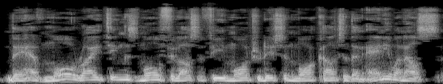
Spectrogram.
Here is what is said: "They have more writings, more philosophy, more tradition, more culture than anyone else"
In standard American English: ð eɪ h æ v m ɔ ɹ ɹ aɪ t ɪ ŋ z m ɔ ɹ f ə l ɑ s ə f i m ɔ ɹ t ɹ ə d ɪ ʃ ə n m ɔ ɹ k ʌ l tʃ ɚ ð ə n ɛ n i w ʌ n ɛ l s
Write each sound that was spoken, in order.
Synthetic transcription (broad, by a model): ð eɪ h æ v m ɔ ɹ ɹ aɪ t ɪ ŋ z m ɔ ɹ f ə l ɑ s ə f i m ɔ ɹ t ɹ ə d ɪ ʃ ə n m ɔ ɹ k ʌ l tʃ ɚ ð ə n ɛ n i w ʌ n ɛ l s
